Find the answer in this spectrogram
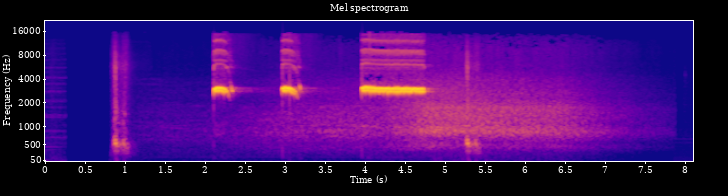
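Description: Referee's whistle blown three times, two short blasts then one long one, the pattern that signals the end of a football half or match. The blasts sit over a broad rush of noise that dies away over a few seconds, after a single thump about a second in.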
